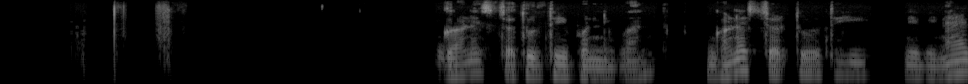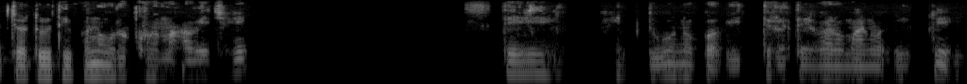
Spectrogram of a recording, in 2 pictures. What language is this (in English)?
Gujarati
